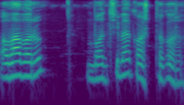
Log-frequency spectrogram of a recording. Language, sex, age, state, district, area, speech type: Odia, male, 60+, Odisha, Kalahandi, rural, spontaneous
